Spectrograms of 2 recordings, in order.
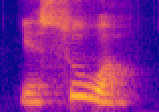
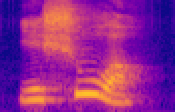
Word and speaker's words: Yeshua: Hein, exactement comme en hébreu, Yeshua ou Yeshua. Et le aïn final, comme je l'ai dit, est guttural, donc est un son difficile à prononcer.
